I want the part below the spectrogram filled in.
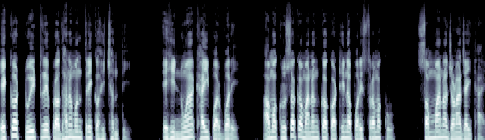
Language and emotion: Odia, neutral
